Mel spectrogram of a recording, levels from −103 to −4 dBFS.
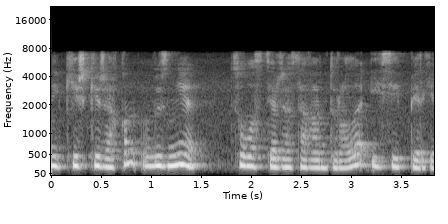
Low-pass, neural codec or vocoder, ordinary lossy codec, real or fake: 7.2 kHz; none; none; real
